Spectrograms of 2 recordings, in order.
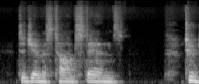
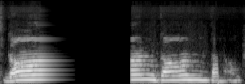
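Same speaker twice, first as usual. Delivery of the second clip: fading wistful gone; 6 semitones higher, 3 dB louder, much slower than usual. Acted. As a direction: let it fade into regret. Amanda mourning lost gentility.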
